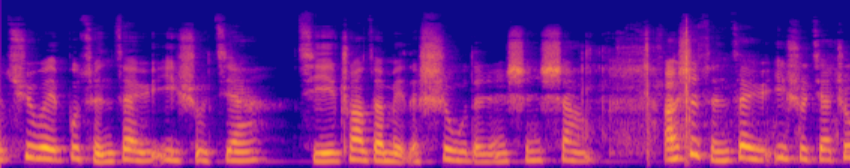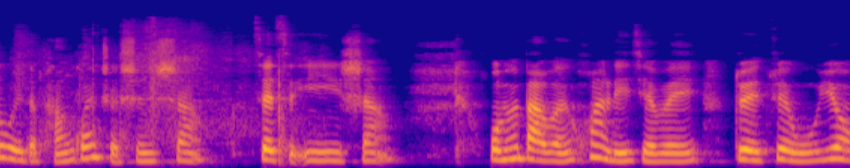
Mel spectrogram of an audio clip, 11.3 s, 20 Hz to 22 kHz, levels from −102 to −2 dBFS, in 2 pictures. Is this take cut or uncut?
uncut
